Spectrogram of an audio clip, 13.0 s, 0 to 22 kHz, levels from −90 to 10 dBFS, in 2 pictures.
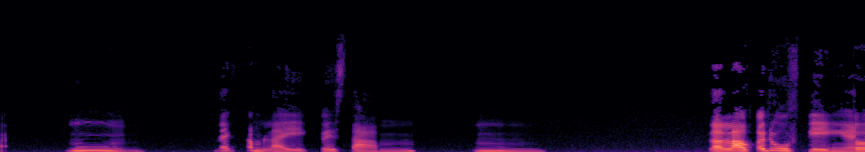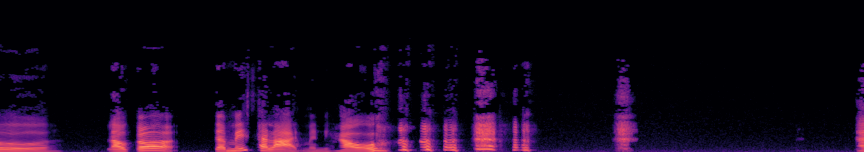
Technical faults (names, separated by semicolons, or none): MP3 compression; damaged data in a compressed stream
